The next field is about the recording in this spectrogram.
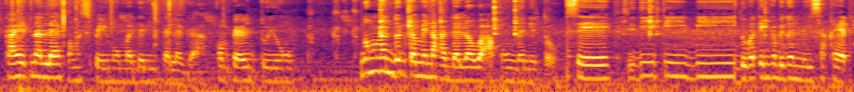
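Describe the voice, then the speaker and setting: A woman with a Filipino accent talks in a casual, chatty vlog style. Her voice sits a little lower than most women's. She switches languages informally as she goes through her haul. Noise and room ambience are clearly audible behind her. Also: rough recording. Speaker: vlogger.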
